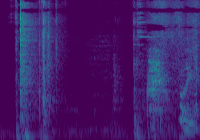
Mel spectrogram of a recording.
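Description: A small handheld hole punch snapping through two layers of cardstock: a sharp click and a second one about a quarter second later.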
